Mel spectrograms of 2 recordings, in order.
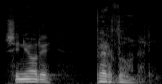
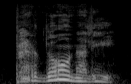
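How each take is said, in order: First: Whispered, fading last words. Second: Slow, much softer and drawn out; slow soft plea. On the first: Preacher whispering dying Stephen's prayer. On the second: Preacher repeating Stephen's last plea, slowly and soft. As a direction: linger on it like a final sigh. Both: Retold or imitated.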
